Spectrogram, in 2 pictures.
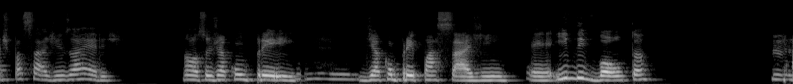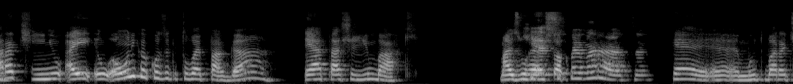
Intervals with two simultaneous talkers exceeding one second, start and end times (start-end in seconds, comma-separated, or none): none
